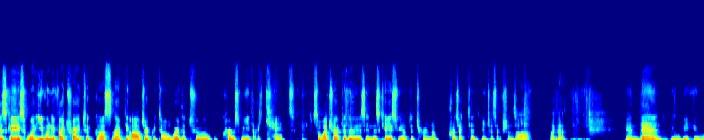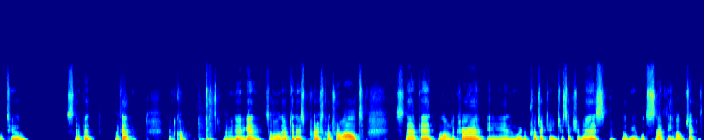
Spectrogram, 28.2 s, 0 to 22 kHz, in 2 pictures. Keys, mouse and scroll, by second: 19.8-25.3 ctrl+alt+drag.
